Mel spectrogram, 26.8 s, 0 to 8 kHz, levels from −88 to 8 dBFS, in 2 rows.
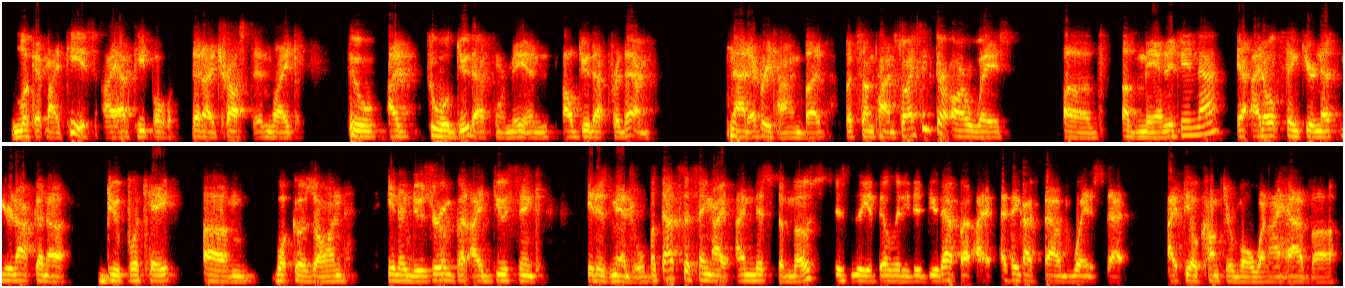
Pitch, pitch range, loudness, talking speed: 120 Hz, 115-125 Hz, -19 LUFS, 215 wpm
